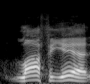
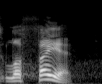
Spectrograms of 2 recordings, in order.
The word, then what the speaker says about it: Lafayette: It's not La, Lafayette, it's Lafayette, Georgia. Yeah, I'm very familiar with that one.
